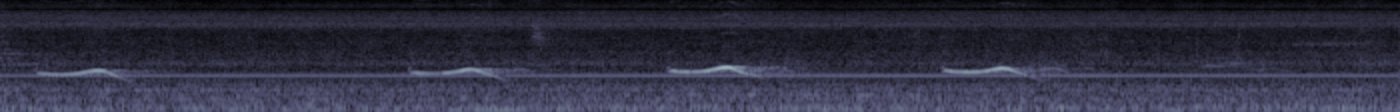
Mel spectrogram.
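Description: A bird calling: a short whistled note that rises and then drops, repeated four times about every one and a half seconds. A faint steady high hum runs under it.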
